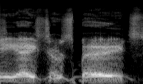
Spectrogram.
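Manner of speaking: very high, very slow, loud bellowed shout. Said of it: "that's his on-command, uh, impression".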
